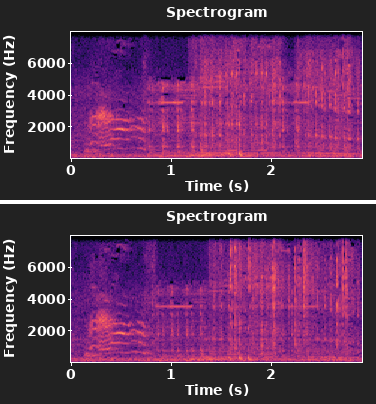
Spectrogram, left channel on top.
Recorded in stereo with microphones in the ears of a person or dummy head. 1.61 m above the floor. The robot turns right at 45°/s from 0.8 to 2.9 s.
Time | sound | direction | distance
0.1 | a cat meowing | 5° left (ahead or behind) | 1.7 m
1.6 | cutlery clinking | 65° right (ahead or behind) | 3 m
